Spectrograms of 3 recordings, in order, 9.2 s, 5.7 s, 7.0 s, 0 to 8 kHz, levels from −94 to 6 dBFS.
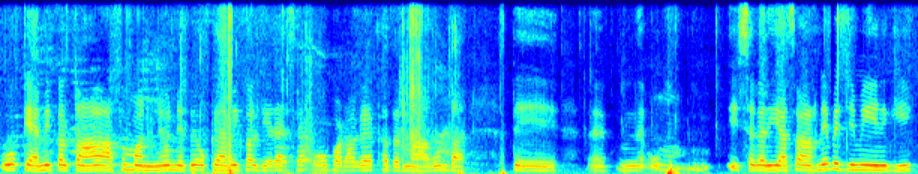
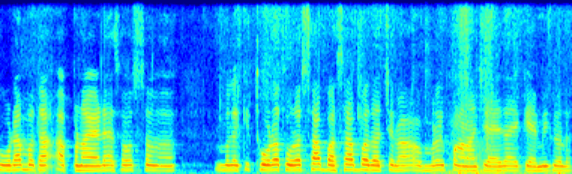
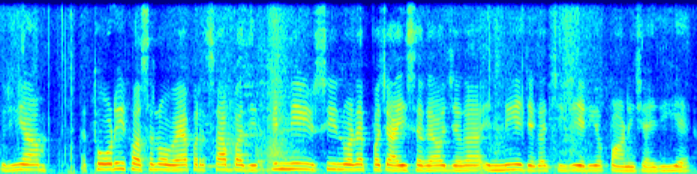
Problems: none marked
